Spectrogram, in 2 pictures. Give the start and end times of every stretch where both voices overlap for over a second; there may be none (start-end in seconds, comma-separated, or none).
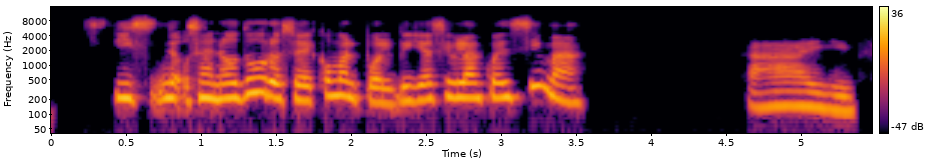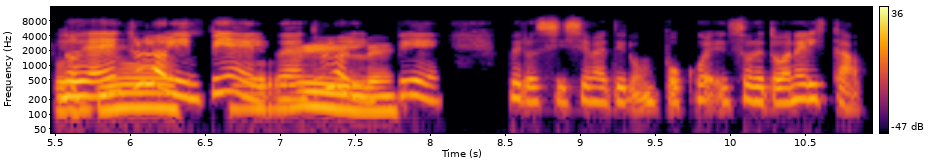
5.5-7.8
